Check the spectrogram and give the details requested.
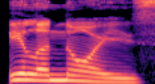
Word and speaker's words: Illinois: So now we have Illinois with a silent s. Don't say Illinois. It's Illinois.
